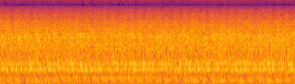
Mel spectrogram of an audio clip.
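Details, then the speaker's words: Gehl skid steer diesel at first start after reassembly, smoky, given extra glow plug: steady, fairly fast idle clatter with a loud hiss while the engine pukes heavy oil out; leak source not yet confirmed, owner thinks he knows. "Something is puking all the oil out of the engine. That will be tomorrow's problem, I think."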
